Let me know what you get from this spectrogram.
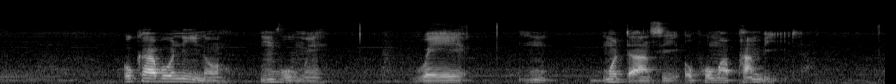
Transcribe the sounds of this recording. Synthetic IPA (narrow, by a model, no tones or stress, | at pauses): ukʰaɓoninɔ | um̩vumɛ | wɛ | mud̥ʱant͡siʔopʰumapʰambʱḭːli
